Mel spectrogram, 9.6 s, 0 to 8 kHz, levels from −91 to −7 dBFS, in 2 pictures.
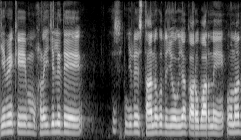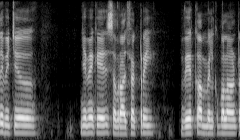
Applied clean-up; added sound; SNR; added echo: none; none; none; none.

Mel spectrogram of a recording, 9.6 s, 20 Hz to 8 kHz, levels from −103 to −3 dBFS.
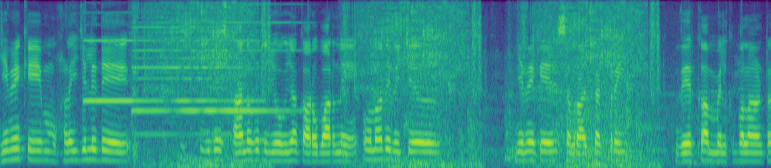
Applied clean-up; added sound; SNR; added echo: none; Tearing + Sliding door; 6 dB; none.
